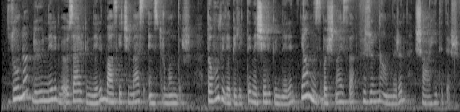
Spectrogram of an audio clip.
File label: turkce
